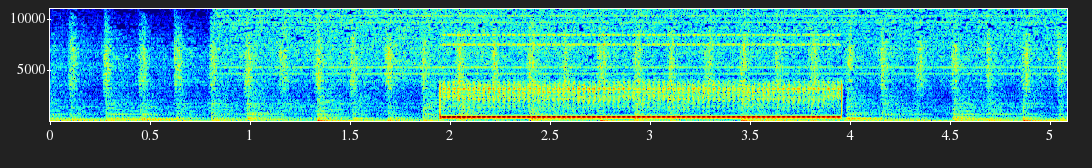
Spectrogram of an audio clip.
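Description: A telephone number for Svenska Missionsförbundet in Stockholm is dialed quickly on a phone held to bare copper wires: a run of short clicks and beeps, then a steady, loud tone holding for about two seconds, all over a low, pulsing rhythmic background.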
